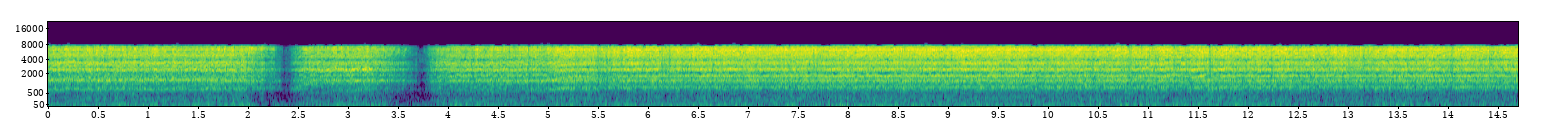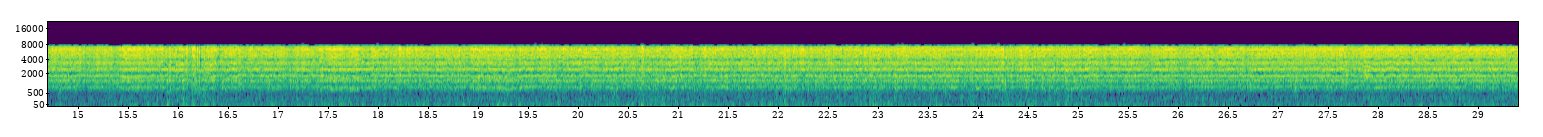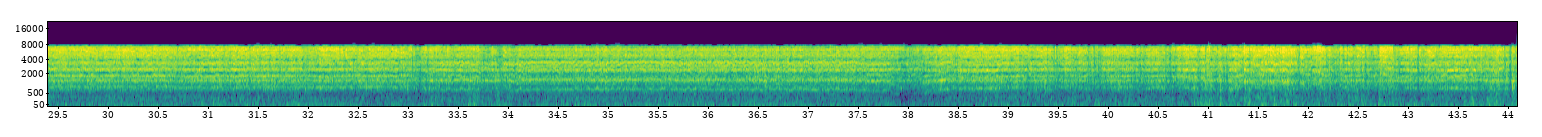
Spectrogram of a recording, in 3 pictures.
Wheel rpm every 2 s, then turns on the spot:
160, 90, 160, 230, 230, 230, 240, 240, 230, 230, 230, 230, 230, 230, 230, 230, 210, 160, 160, 200, 230, 240.
none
